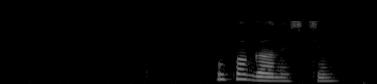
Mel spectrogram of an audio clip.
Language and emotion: Russian, neutral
